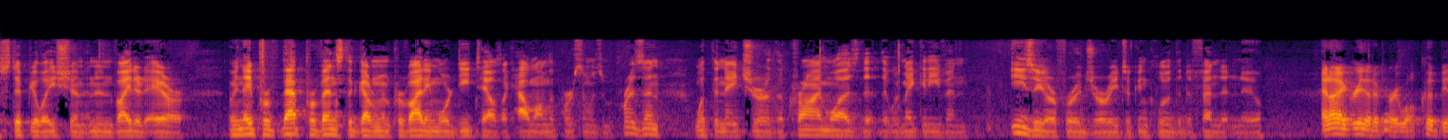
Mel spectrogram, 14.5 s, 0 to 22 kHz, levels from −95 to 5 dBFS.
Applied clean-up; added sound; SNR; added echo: none; none; none; none.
